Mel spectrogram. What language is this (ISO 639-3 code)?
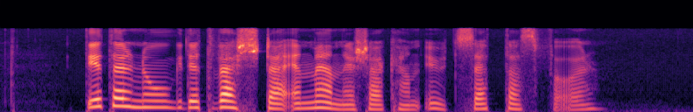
swe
